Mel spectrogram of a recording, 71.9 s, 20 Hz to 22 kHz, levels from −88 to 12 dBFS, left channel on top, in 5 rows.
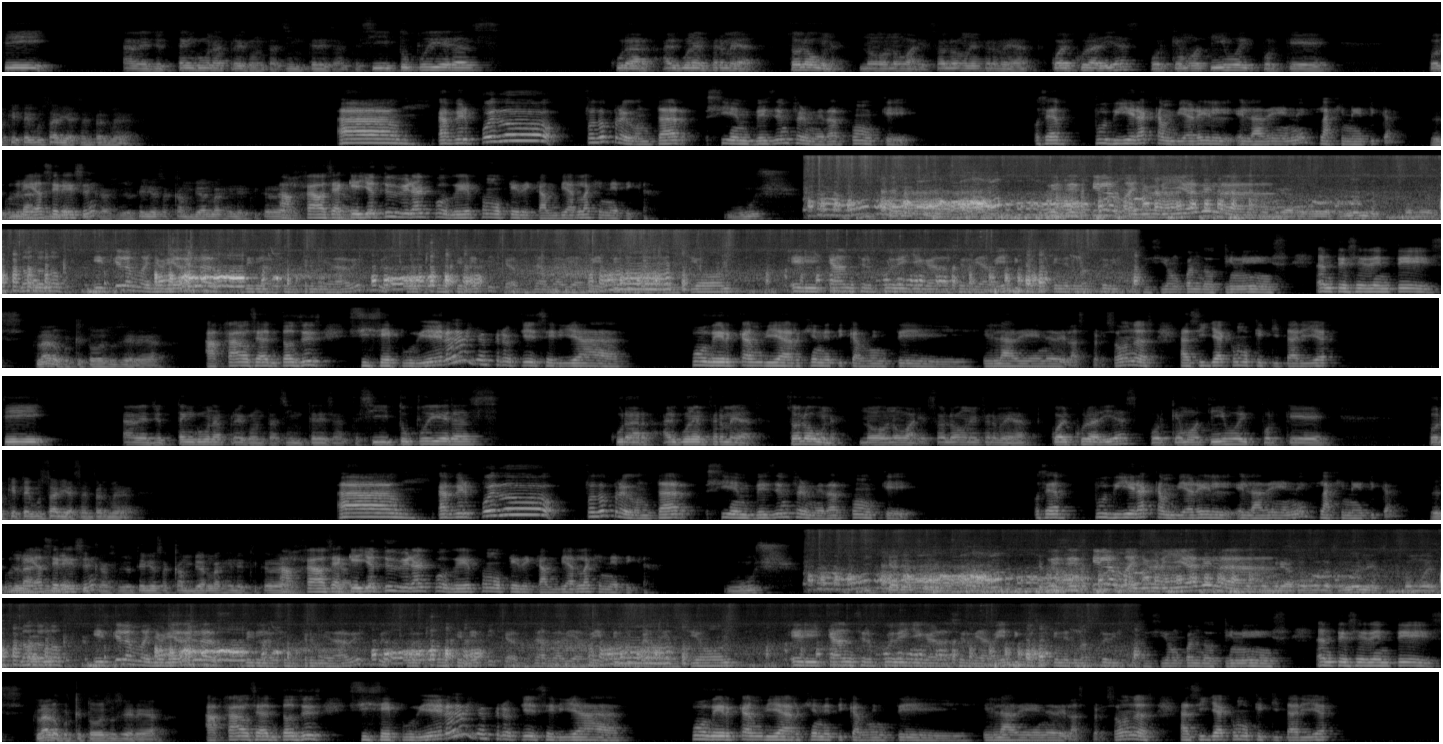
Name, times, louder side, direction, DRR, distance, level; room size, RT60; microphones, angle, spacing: voice 1, 0.0-0.4 1.2-4.9 6.1-7.5 7.9-13.3 14.3-15.7 28.7-31.8 32.0-32.5 36.0-36.7 37.4-40.4 41.2-43.7 57.9-59.1, right 2 dB, 75° right, 2.1 m, -39 dB
voice 2, 17.7-19.9 20.2-23.4 24.7-25.1 25.3-28.3 28.8-29.7 31.5-35.0 39.2-41.6 43.3-43.8 44.1-50.5 51.0-57.7 59.6-63.7 64.5-68.4 68.7-70.8, left 1 dB, 10° left, 1.0 m, -36 dB
Chicken rooster, 36.8-54.5, left 5 dB, 50° left, 1.0 m, -30 dB
13.5 x 8.1 x 2.7 m
head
